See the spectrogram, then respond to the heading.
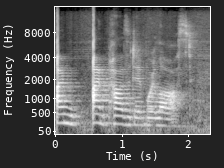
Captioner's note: none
